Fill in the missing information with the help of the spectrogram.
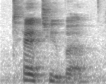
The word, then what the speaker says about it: Tituba: Tituba. – Thank you. – Yeah. Oh, no, I'm sorry. I looked it up last night. It's Tituba.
